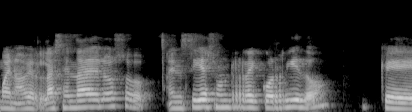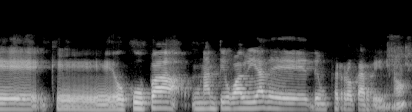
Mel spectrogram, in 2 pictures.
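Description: A plain, everyday voice from a woman, fairly low in pitch, with ordinary pitch variation and a fairly slow pace. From western Asturias, Spain (Luarca). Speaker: travel blogger. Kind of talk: casual interview chat. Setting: remote call.

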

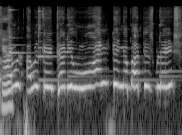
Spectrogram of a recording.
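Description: The voice is extremely high in pitch and moves at a moderate pace. Clear background noise runs beneath it. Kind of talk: spooky campfire storytelling. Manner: rambling, forgetful.

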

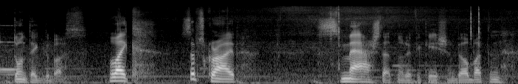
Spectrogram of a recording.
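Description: Faint music plays in the background as a man speaks in a dry sound with no echo. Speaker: fitness vlogger. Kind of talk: casual vlog chat. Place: street. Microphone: phone near.

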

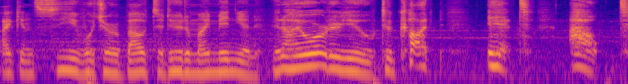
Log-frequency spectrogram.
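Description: A gruff, put-on character voice at a low-to-middle pitch and moderate pace, over clear music in the background. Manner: commanding, gruff.

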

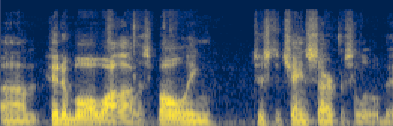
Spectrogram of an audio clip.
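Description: A man speaks fast in a fairly low, slightly mellow voice with vocal fry and ordinary pitch variation.

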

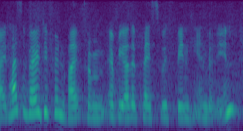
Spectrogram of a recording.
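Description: Talking at a very fast pace with ordinary pitch variation, a woman is heard against noticeable background noise. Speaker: travel vlogger. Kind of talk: casual vlog chat. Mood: warm, enthusiastic. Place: street. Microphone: phone near.

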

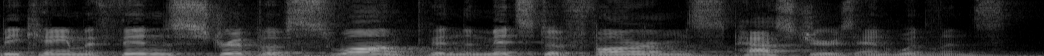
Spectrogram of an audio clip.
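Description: Against a quiet background, a man talks at a fairly slow pace, his voice fairly high in pitch with ordinary pitch variation. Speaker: preacher. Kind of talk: sermon delivering a fairy tale. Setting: livestream sermon during church closure. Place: church. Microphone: webcam.

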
